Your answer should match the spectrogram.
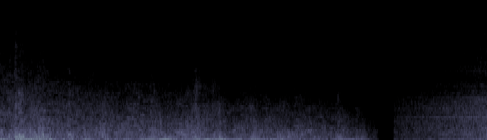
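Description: A loud, deep rumbling boom sound effect, thunder-like, laid in by the editor. It tails off and cuts off sharply just before the end.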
